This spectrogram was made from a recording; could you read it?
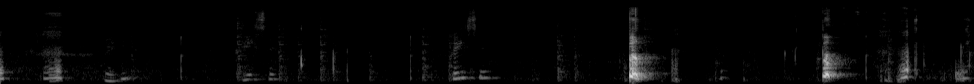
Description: Giggling with the hiccups.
